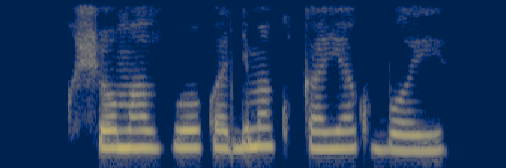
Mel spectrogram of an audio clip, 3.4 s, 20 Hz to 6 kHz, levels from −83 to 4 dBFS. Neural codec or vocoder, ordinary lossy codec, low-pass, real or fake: codec, 16 kHz in and 24 kHz out, 1 kbps, XY-Tokenizer; Opus, 24 kbps; 5.4 kHz; fake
